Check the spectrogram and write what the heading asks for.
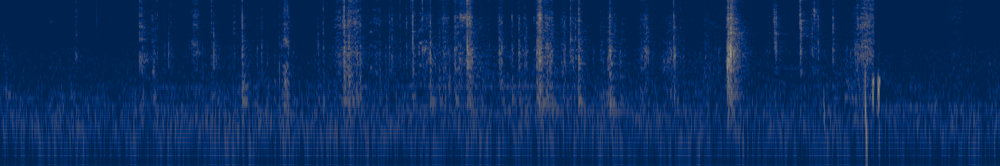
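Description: Faint clicks and light knocks of circuit boards and a sheet-metal chassis panel being handled and fitted together, with one sharper click about five seconds in.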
